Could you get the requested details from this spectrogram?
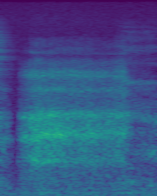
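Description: One soft, airy breath with a smooth whoosh and no gurgling or crackles: normal breath sounds, staged for a children's show.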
